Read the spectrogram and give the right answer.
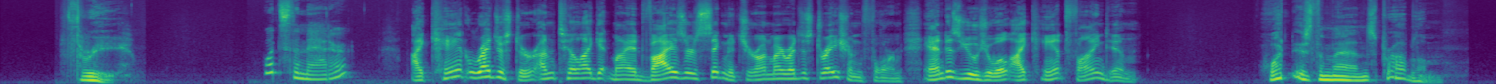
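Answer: He can't register because he can't find his advisor to sign his form.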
